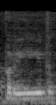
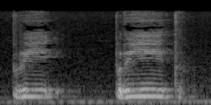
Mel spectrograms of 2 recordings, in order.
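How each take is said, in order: First: The r is spoken as a separate full sound. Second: The r is clustered tightly with the p. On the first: The speaker calls it wrong. "ਰਾਰਾ ਬੋਲਾਂਗੇ ਤਾਂ ਪ੍ਰੀਤ ਬੋਲੂਗਾ" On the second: The speaker calls it right. "ਜੇ ਹੇਠਾਂ ਰਾਰਾ ਬੋਲਾਂਗੇ ਪ੍ਰੀਤ, ਇਸ ਤਰ੍ਹਾਂ ਬੋਲਣਾ"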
